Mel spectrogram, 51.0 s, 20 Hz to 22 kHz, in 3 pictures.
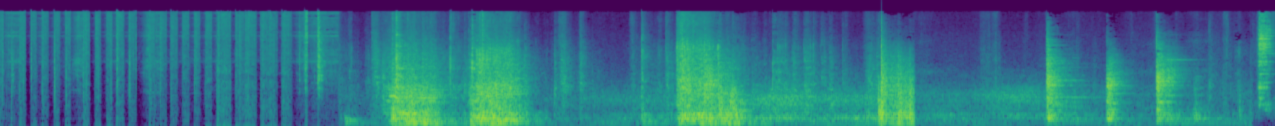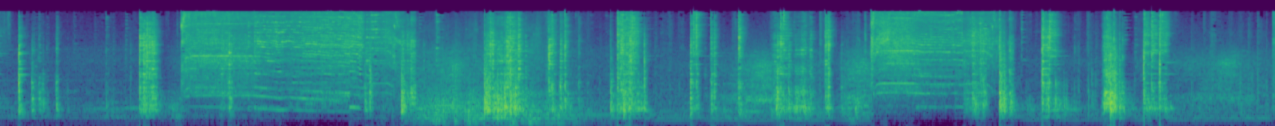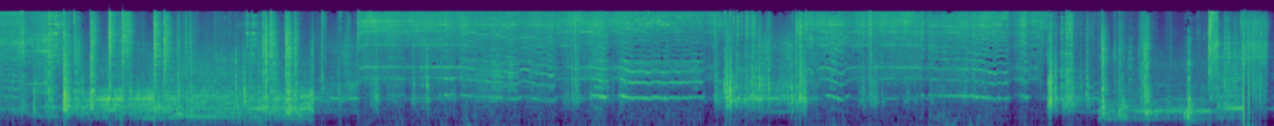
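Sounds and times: angle grinder grinding steel: 18.8s - 50.9s.

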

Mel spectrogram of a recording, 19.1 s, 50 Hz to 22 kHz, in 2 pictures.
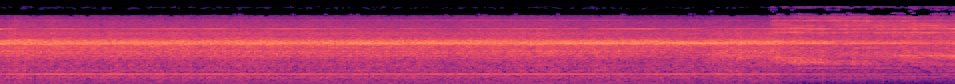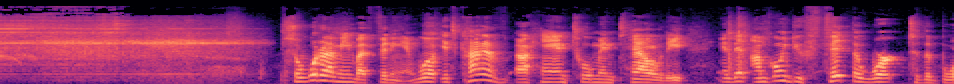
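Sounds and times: saw cutting wood: 0.0s - 12.3s
table saw blade whining: 0.0s - 12.3s.

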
